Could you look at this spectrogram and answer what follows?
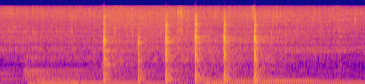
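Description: Mushrooms go into a pan of softened onion and hit the hot fat, giving a quick run of six sharp crackling pops over a low steady hum, close and fairly quiet, with no talk.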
